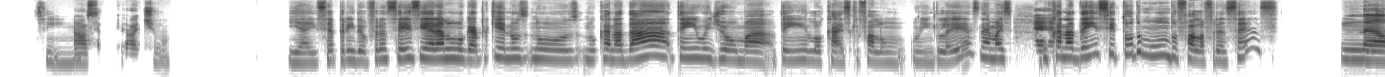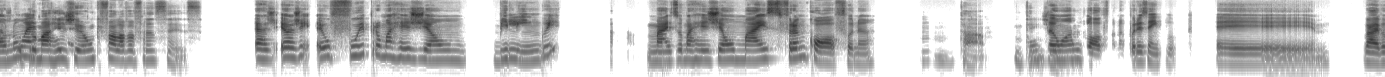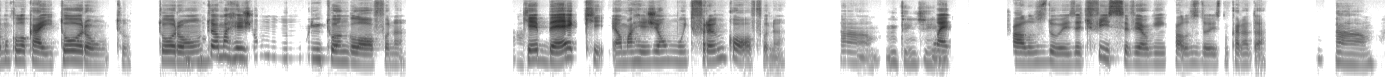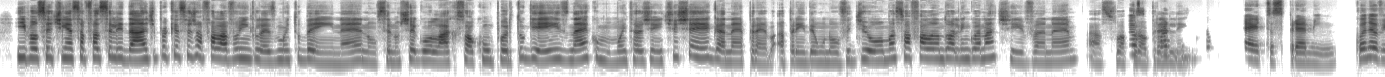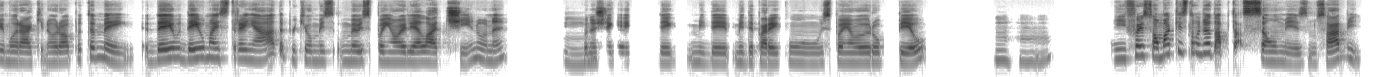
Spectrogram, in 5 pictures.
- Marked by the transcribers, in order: tapping; unintelligible speech; other background noise
- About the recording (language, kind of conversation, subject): Portuguese, podcast, Como você decide qual língua usar com cada pessoa?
